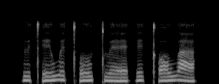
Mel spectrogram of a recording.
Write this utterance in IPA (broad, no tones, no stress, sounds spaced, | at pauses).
ɨ tʼ e w ɘ tʼ o tʷ ɛ | e kʼ ɔ w a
